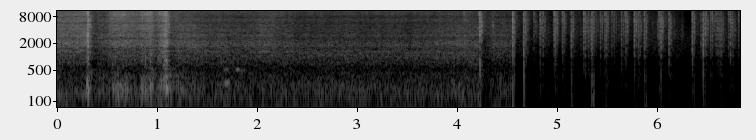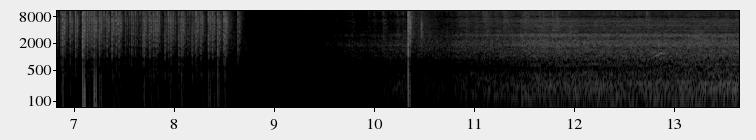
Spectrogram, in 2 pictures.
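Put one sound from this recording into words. Sparks from a firework fountain crackle and pop.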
